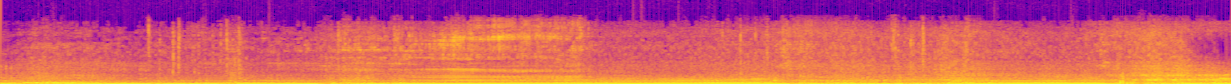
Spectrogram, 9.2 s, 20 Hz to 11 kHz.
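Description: Ford Focus RS's turbocharged 2.3-litre four-cylinder engine heard from inside the cabin under way on track, its note slowly rising for several seconds as the car accelerates, then holding steady, with a brief dip near the end.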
